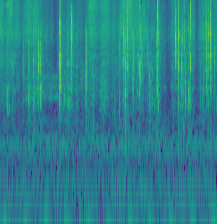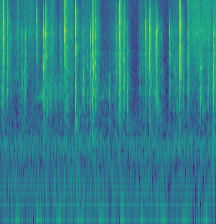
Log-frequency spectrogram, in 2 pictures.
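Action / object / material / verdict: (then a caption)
scrape / plastic laminate food pouch / plastic / none. A Ready Rice plastic laminate pouch is scratched and tapped with long glittery nails, producing a rapid series of sharp, bright crinkles and clicks. Each one is short and dry over a faint steady low hum.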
